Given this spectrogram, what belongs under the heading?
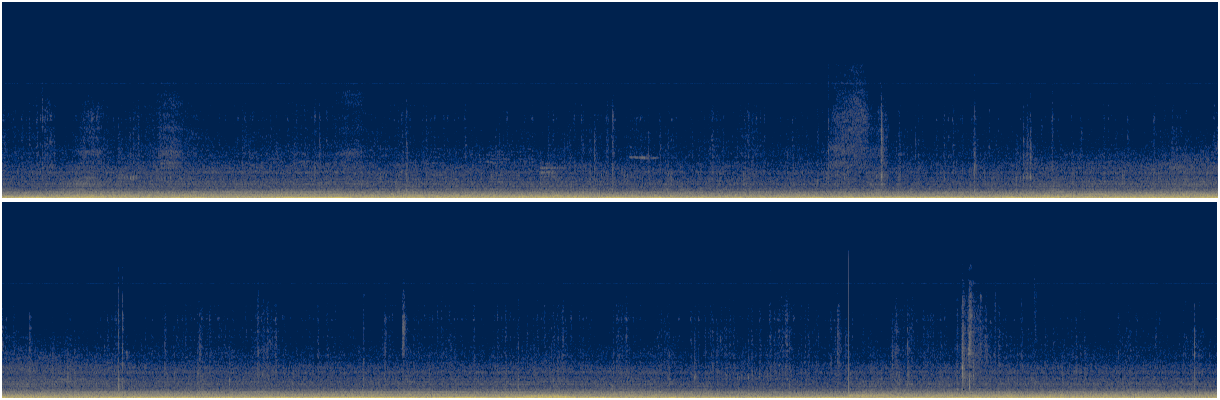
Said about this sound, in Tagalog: Medyo matraffic nga lang dito papasok mga kalakbay dahil marami ding mga tricycle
